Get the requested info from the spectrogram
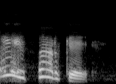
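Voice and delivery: put-on meerkat voice with Russian accent. After hearing that meerkats talk with a russian accent, a speaker tries it: russian meerkat accent. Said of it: "meerkats talk with a Russian accent".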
